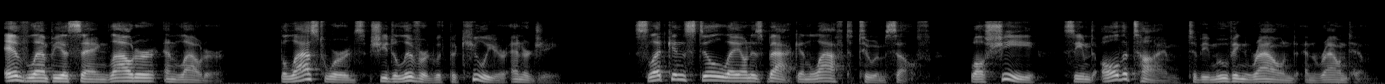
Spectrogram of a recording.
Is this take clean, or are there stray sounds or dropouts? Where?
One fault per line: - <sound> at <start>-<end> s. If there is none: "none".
none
